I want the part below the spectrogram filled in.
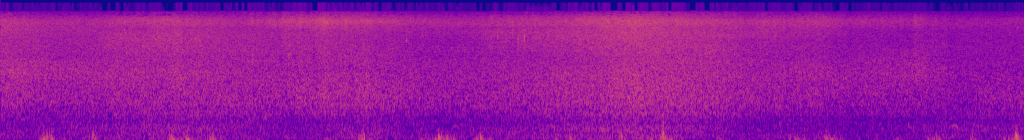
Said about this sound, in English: Waves are trickling in. There is a wind, and that's a northerly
